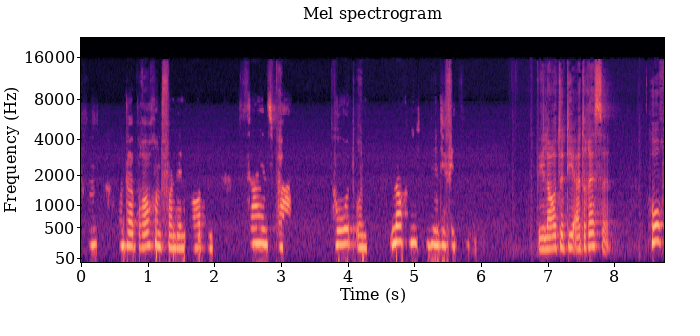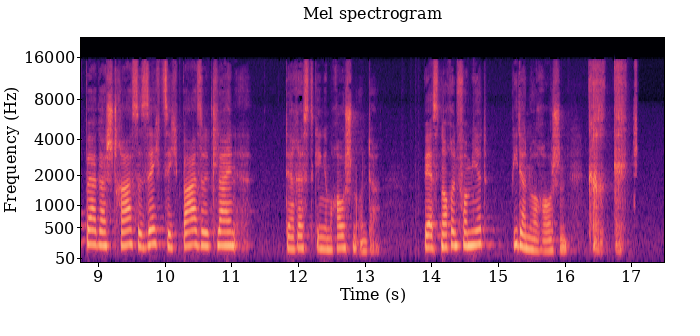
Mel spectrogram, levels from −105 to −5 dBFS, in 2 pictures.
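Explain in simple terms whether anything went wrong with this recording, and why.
Yes, the talker's voice repeatedly sinks, thins out or breaks into pieces at 0 to 0.86, 1.33 to 3.3, 3.72 to 4.35 and 4.65 to 6.0 seconds, with a brief dip again at 17.01 to 17.12 seconds. This is speech suppressed in double talk. Both sides were likely speaking at once, and the call's echo canceller, unable to tell this voice from the other side's sound coming through the loudspeaker, turned everything down together.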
